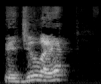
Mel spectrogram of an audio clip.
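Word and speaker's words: Padlet: A primeira é o pedilé, é como ele se escreve pedilete, é, tem um T no final, né, que é um mural que a gente pode fazer pela internet.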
